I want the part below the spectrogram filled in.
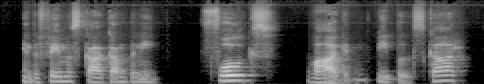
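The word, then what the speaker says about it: Volkswagen: have V for victory in English it's pronounced like f in German so there's a special sound here V is fou like f in the famous car company folks wagen people's car folks wagen very good then we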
